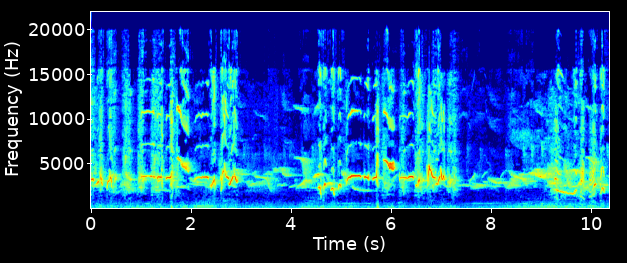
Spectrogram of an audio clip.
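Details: Oriental magpie-robin (kacer) song used to make lazy kacer sing persistently: quick-fire high whistles, trills and harsh chattering notes, a quieter spell in the middle, then fading to softer warbling at the end.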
